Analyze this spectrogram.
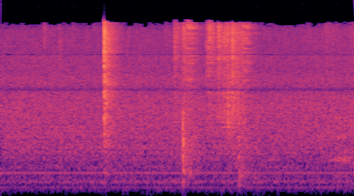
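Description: Metal clanks against a tin can.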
